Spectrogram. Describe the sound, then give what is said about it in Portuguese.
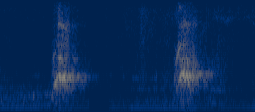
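A dog barks twice, about a second apart, each bark sharp, over a low steady hum with no talking. “pega o cachorro aqui, cara.”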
